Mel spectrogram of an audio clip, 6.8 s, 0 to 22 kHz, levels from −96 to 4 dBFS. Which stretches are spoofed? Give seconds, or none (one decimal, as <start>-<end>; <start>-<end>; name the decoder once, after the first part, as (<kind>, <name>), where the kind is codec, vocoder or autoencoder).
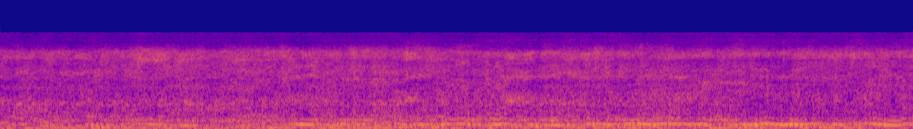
0.0-6.8 (codec, SNAC)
